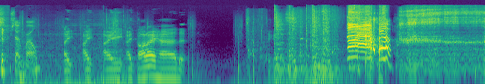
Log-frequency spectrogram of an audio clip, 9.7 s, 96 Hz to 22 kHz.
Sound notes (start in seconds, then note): 5.5 bucket clangs; 8.3 laughs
